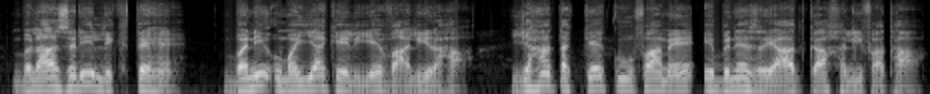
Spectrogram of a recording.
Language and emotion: Urdu, neutral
